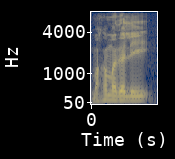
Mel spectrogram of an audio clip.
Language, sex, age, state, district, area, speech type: Tamil, male, 45-60, Tamil Nadu, Coimbatore, rural, spontaneous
